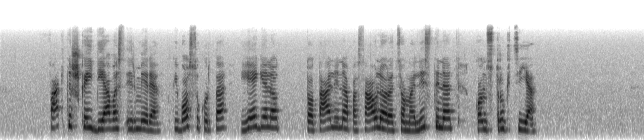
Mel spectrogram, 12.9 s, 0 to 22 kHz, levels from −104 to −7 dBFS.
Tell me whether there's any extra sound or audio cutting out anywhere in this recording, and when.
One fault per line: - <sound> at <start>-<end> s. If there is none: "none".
none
